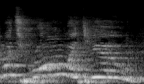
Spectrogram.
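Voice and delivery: high, loud, drawn-out protest; hammed-up indignant shout; exasperated outburst. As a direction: cry out in slow, loud disbelief. Exasperated reaction to the waiter.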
